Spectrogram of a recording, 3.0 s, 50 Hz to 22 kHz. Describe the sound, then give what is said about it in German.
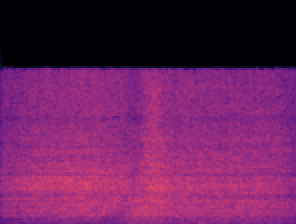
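An extremely thin high-pressure water jet of up to 3000 bar, from a water lance, cuts cleanly through the plastic and wood of a wind turbine rotor blade lying on the ground, with a loud, steady, roaring hiss that swells slightly midway and continues unbroken, with no voices. “Die Lösung sind Wasserstrahlen mit einem Druck von bis zu 3000 Bar.”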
